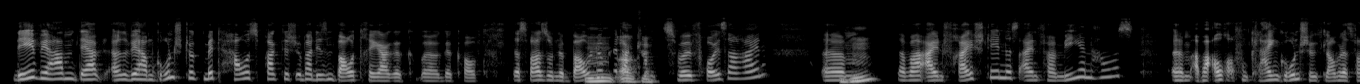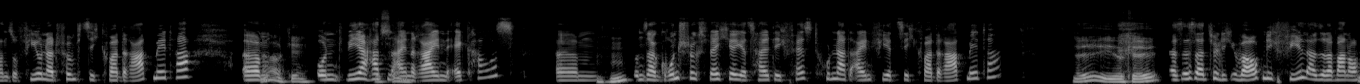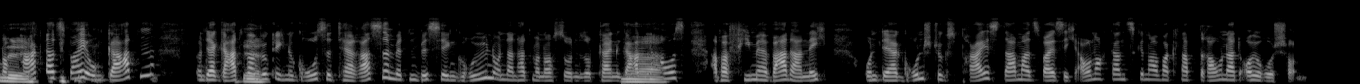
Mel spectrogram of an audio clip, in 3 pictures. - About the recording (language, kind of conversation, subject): German, podcast, Erzähl mal: Wie hast du ein Haus gekauft?
- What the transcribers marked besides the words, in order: surprised: "Ey, okay"; giggle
